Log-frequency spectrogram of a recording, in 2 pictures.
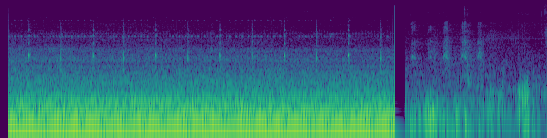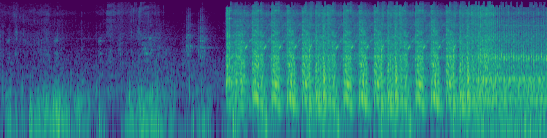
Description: mucho ruido en el motor del coche más templa todo el chasis del coche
